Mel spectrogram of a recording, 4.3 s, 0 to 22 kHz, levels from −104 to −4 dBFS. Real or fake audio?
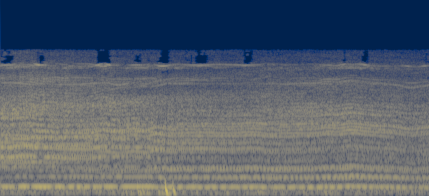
real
